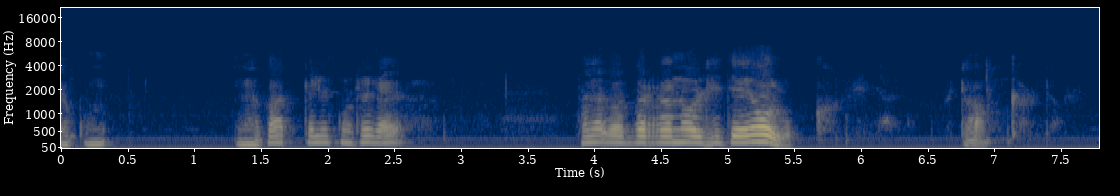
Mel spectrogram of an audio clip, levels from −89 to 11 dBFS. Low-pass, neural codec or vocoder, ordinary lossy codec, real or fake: 7.2 kHz; none; none; real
